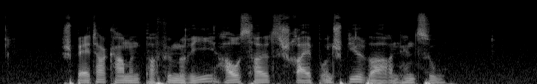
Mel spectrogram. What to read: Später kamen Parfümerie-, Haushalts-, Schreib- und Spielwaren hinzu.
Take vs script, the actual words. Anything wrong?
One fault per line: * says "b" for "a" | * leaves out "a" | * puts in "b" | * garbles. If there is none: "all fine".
all fine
